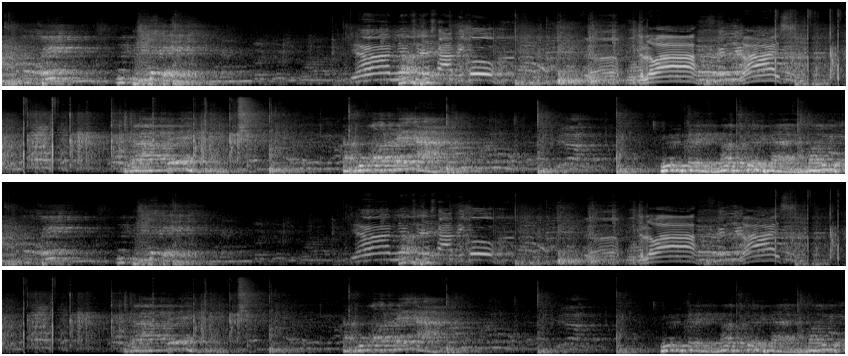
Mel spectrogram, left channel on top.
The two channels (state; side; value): quieter; right; 7.6 dB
